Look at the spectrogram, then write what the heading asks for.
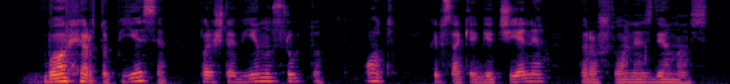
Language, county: Lithuanian, Vilnius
